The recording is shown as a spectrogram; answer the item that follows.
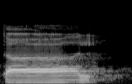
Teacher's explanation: دال بالکل جہاں سے تا ادا ہوا، تا اور دال ان دونوں کا مخرج ایک ہی ہے، یعنی زبان کی نوک اور اوپر والے دونوں دانتوں کی جڑ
